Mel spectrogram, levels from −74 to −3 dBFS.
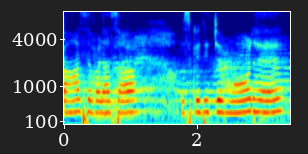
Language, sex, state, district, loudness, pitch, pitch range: Hindi, female, Chhattisgarh, Sarguja, -17 LUFS, 285 Hz, 280-295 Hz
